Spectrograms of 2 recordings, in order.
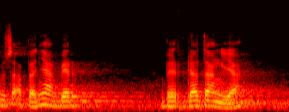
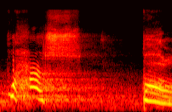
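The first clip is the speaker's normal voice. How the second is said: delighted guest; 13 semitones higher than usual. Retold or imitated. Guest raving about the food, very high. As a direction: burst out in delight. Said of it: "Njur kon crita".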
